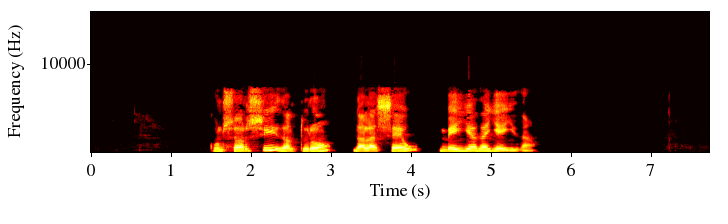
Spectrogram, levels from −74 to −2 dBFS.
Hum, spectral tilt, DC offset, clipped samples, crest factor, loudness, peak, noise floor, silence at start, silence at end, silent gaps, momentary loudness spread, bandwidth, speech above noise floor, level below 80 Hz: none; -4 dB/octave; under 0.1%; under 0.1%; 16 dB; -13 LUFS; 0 dBFS; -85 dBFS; 1.5 s; 2.2 s; none; 13 LU; 7.8 kHz; 72 dB; -56 dBFS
